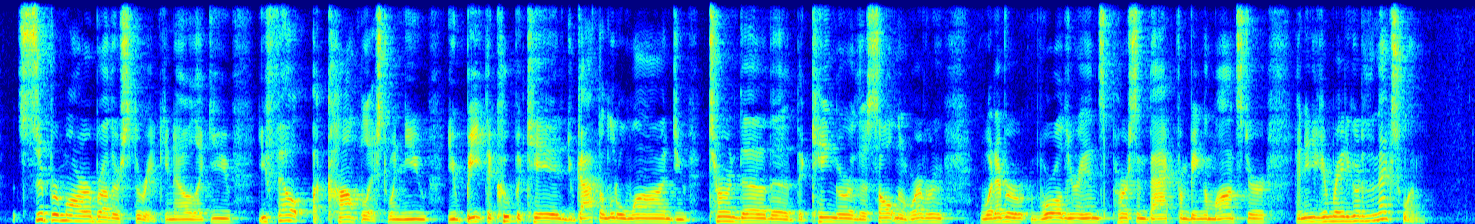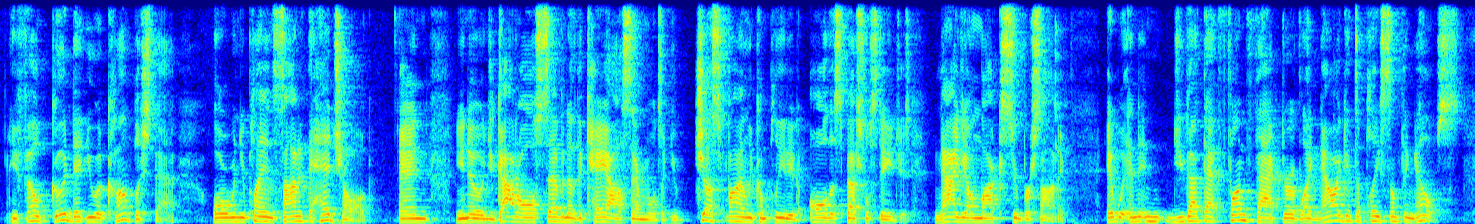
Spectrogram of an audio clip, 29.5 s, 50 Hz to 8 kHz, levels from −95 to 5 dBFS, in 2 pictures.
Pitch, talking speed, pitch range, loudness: 145 Hz, 225 wpm, 130-165 Hz, -24 LUFS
